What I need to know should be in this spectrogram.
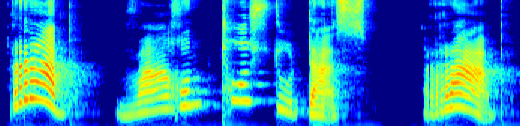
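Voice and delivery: loud, high squawking question; questioning raven croak. A narrator's reading. Raven to little witch about her spitting, croaked question. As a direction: croak the question between caws. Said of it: "krächzte nach einer Weile der Rabe".

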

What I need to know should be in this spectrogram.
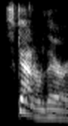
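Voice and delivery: loud sudden command to scatter; barked order. Retold or imitated. Examiner orders the genin to scatter, loud command. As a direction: call it out like a proctor sending teams off.

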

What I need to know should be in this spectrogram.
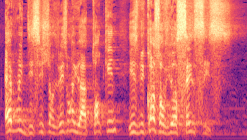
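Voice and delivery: high, insistent sermon delivery; emphatic preaching. Real, not acted. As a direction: drive the point home forcefully. Preaching at full force.

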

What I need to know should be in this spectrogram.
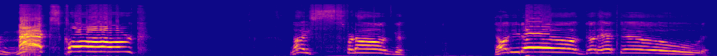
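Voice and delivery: real high, very loud celebration; excited shouting. Real, not acted. Card breaker celebrating Doug's Max Clark hit, excited shouting. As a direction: shout the hit out, stretching key words.

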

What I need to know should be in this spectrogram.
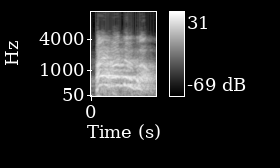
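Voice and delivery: sharp rising call of the name; angry shout. Acted. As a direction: bark the name in outrage. Hero shouts at minister by name. (கோபமான அதட்டல்)

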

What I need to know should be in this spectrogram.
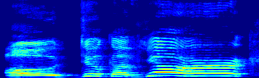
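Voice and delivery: loud, high, drawn out; excited call. Acted. Librarian loudly announcing the Duke to the kids. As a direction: hail him like a herald.

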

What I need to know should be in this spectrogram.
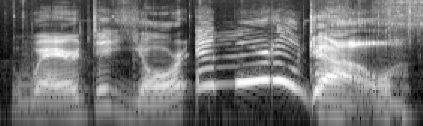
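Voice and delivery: loud, high, drawn-out demand; mock-outraged yell; mock scolding shout. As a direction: holler it slowly in exaggerated disbelief. Mock scolding the players' units.

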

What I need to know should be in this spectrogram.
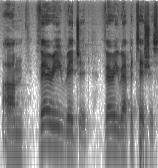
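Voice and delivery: ordinary talk, nothing marked

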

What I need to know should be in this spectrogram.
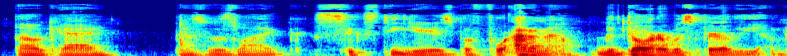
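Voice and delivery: usual speaking voice

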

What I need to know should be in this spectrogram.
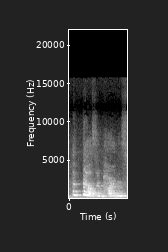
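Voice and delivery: high, loud pig squeal; loud, high-pitched piggy apology. A narrator's reading. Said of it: "squealed one".

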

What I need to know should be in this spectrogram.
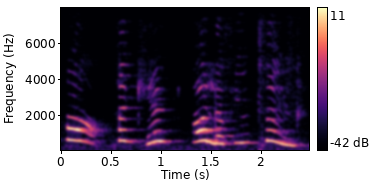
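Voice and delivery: very high, tiny squeaky rat; a little rat saying thanks sweetly. A narrator's reading. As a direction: Armitage the rat answering Zoe, tiny and high. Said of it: "from rat to English, translates as".

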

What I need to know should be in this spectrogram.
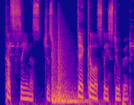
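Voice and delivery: ordinary talk, nothing marked

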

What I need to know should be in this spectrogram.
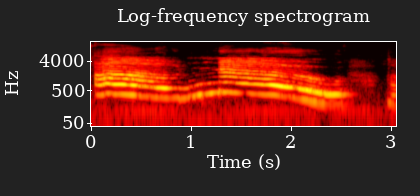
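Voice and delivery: loud, playful crying oh no; mock wail oh no. Shown as a demonstration. Librarian fake-cries in the song for the children, loud. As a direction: wail it in hammed-up dismay. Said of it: "the part where we go, "Oh no".

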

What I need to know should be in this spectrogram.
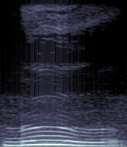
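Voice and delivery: a low, drawn-out moo; cow moo. Shown as a demonstration. Teacher modelling the farm cow sound, mooing. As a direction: give a gentle cow moo. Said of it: "The cow on the farm says".

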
